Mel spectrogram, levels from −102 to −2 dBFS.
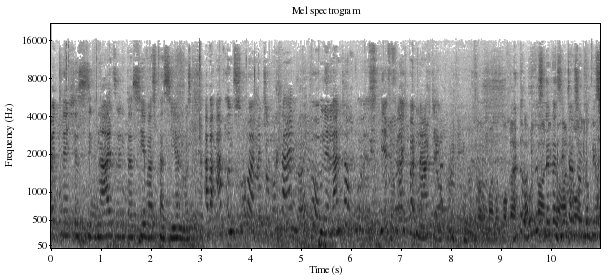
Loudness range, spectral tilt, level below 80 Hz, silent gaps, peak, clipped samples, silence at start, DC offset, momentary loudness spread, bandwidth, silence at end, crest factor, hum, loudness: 2 LU; -4.5 dB/octave; -32 dBFS; none; -2 dBFS; under 0.1%; 0 s; under 0.1%; 5 LU; 16.5 kHz; 0 s; 14 dB; none; -16 LUFS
